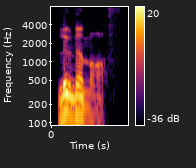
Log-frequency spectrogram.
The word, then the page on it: luna moth: British English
